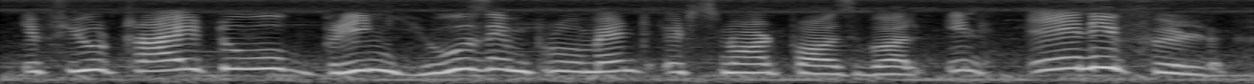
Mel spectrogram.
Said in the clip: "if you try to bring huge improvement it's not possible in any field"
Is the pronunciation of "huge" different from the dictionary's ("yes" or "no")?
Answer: yes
